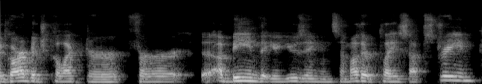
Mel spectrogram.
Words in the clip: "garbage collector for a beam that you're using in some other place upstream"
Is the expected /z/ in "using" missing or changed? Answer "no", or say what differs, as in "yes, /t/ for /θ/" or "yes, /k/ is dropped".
no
